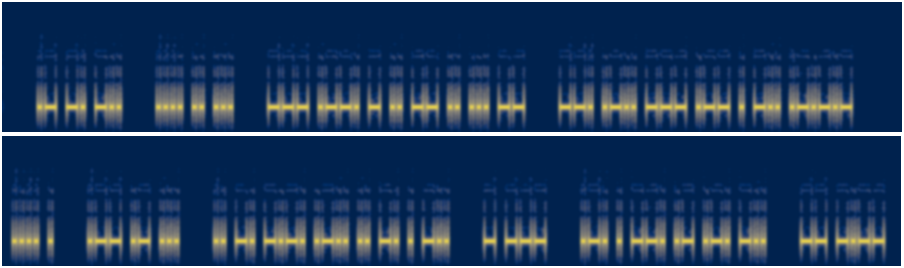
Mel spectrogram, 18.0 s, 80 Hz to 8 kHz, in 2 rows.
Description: Morse code, heard as a keyed tone, about 34 wpm, 650 Hz. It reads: AND HIS OPTIMISM GLOWED. HE WAS INCLINED TO REGARD MY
